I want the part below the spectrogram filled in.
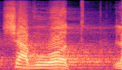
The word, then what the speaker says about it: Shavuot: Y en hebreo, Pentecostés, no se dice Pentecostés, eh, se dice la fiesta de las semanas y eso se pronuncia Shavuot, la fiesta de las semanas.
